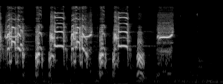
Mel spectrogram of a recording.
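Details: Grey francolin, locally called teetar, calling: seven loud, harsh, shrill notes in quick succession over under two seconds. The final note is longer and more whistled, followed by silence.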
